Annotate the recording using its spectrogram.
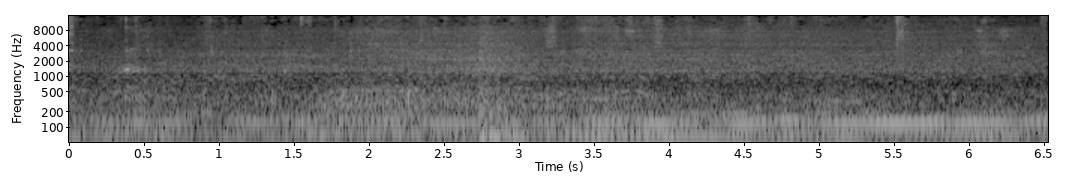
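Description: City street traffic: a car's low engine rumble that grows louder a couple of seconds in, with indistinct voices of passers-by.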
